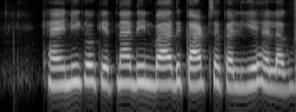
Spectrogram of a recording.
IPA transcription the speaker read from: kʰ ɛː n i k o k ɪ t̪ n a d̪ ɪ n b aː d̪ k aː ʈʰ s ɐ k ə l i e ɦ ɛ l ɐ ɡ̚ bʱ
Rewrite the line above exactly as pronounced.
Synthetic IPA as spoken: kʰ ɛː n i k o k ɪ t̪ n a d̪ ɪ n b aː d̪ k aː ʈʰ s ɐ k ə l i e ɦ ɛ l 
